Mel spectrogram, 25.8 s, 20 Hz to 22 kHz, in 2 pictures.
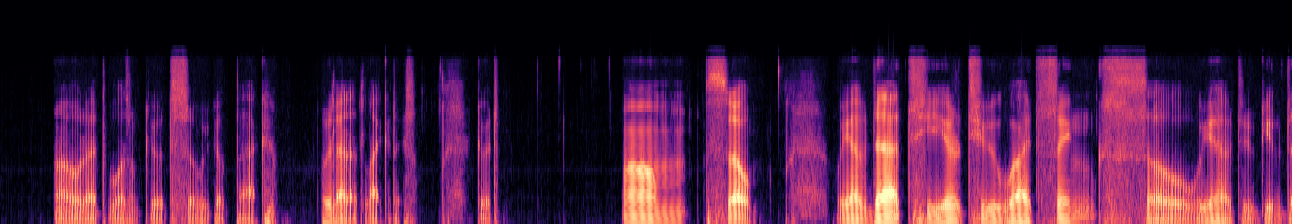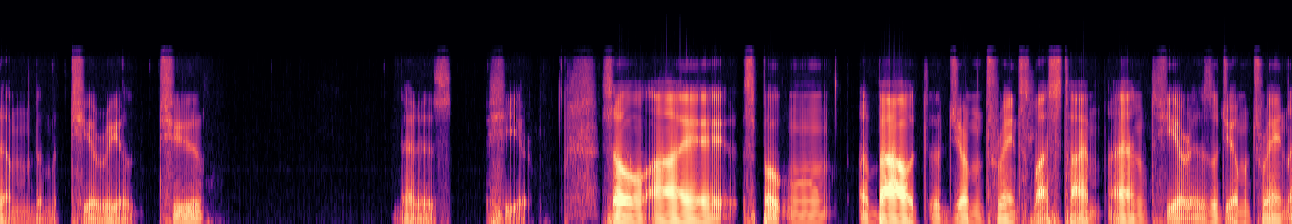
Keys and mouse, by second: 2.1 ctrl+z, 6.0-7.5 drag, 10.4-14.0 right drag, 12.8-15.8 drag, 15.8-18.7 right drag, 16.8-18.7 drag, 18.7-25.2 middle drag.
